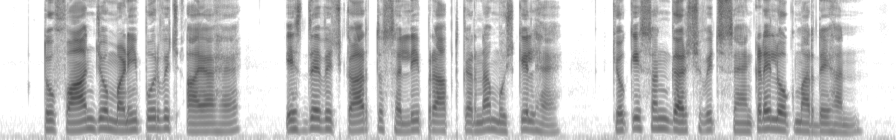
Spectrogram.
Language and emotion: Punjabi, sad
